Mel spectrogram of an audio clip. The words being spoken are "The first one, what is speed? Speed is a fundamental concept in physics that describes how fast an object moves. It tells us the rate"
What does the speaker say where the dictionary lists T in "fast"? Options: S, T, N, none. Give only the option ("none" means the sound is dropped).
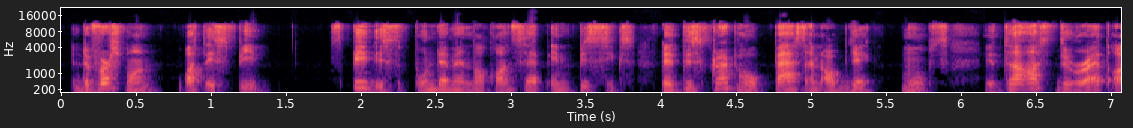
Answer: none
